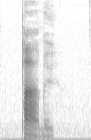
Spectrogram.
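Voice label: "pamu", Maori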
